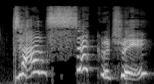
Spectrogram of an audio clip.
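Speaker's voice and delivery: shrieked question. A narrator's reading. Rosie learns who the guest is, shrieking in a contained way. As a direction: squeal it in high-pitched disbelief. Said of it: "Rosie shrieked".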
